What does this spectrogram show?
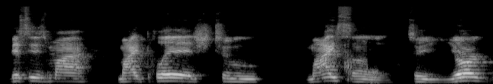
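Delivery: ordinary talk, nothing marked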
